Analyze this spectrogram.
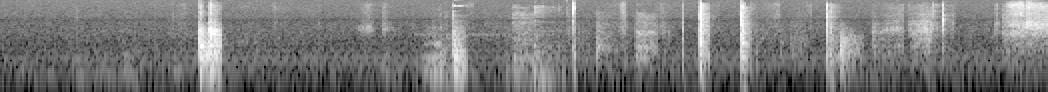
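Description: Metal taps sharply on metal.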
